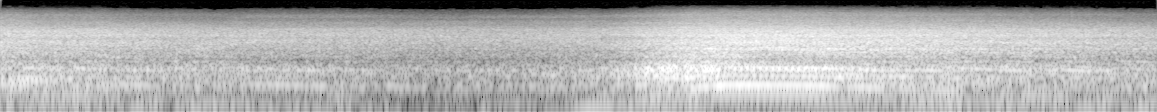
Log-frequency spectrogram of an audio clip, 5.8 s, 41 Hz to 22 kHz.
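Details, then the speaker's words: 2022 Genesis GV70 3.5L, 25,000 km, P0301 cylinder 1 misfire and shaking at idle: engine revs smoothly to a peak around three seconds and eases back, even with no stumble; no misfire at this moment. "So, I'm going to rest RPM and see if we can get some Visar here as of right now. No misfire."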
